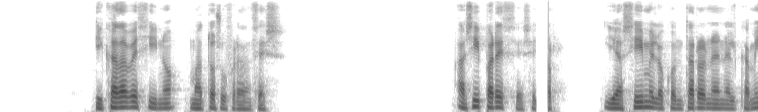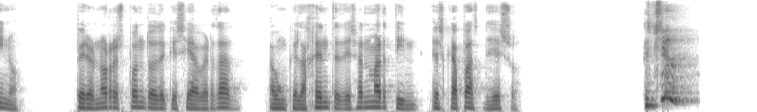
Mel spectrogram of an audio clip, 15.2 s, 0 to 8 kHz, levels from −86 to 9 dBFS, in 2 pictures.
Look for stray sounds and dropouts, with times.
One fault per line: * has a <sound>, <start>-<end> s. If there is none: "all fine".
* has a dropout, 5.4-5.5 s
* has a sneeze, 14.0-14.6 s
